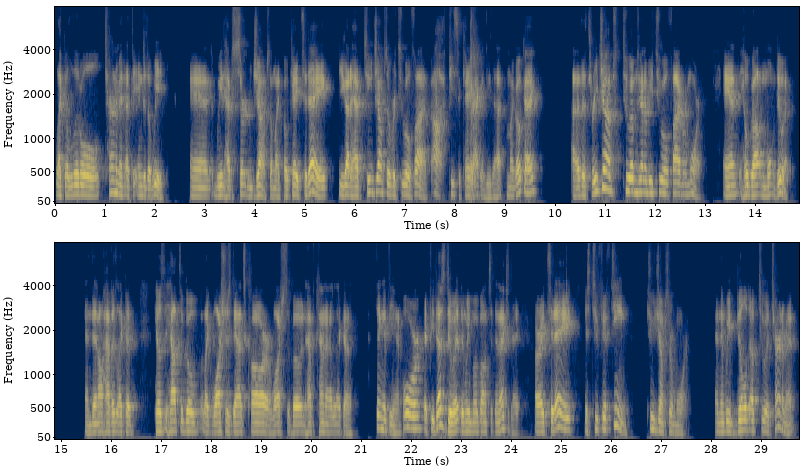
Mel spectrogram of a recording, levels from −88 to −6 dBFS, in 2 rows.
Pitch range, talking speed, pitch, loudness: 130-160 Hz, 245 wpm, 140 Hz, -28 LUFS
